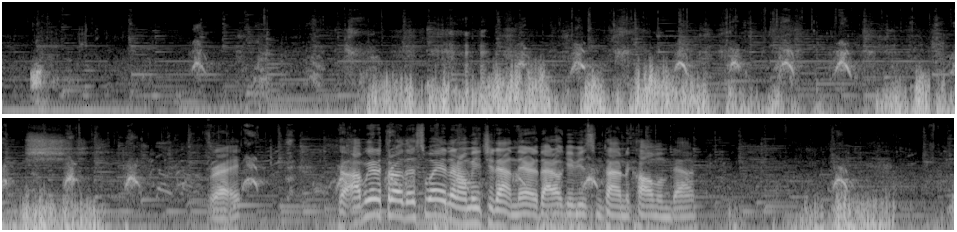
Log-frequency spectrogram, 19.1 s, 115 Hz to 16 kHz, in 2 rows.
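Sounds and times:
dog barking: 0.3 - 0.5, 1.9 - 3.2, 5.7 - 5.9, 6.7 - 8.6, 9.5 - 12.4, 15.4 - 15.6, 17.8 - 18.1.

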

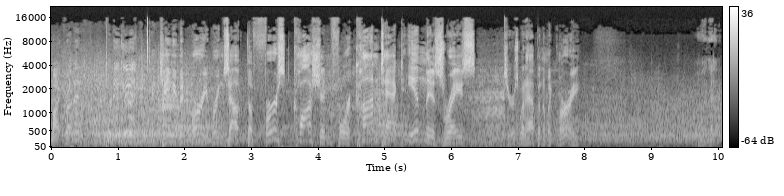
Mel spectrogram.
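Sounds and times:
race car engines at full throttle: 0.0 - 10.0.

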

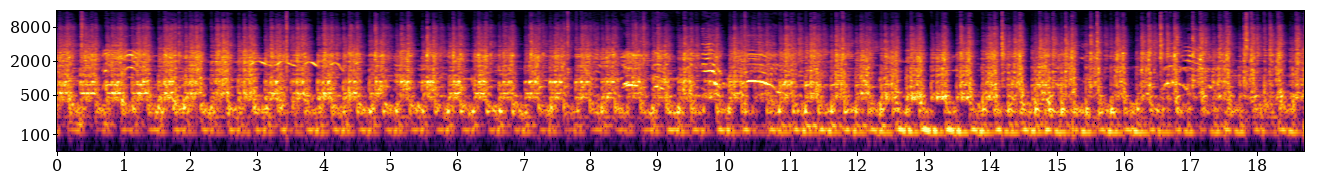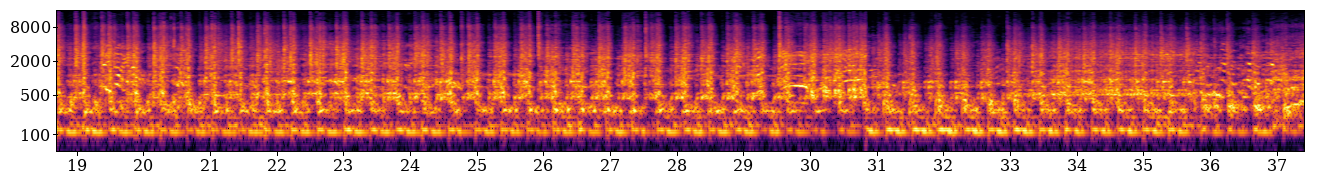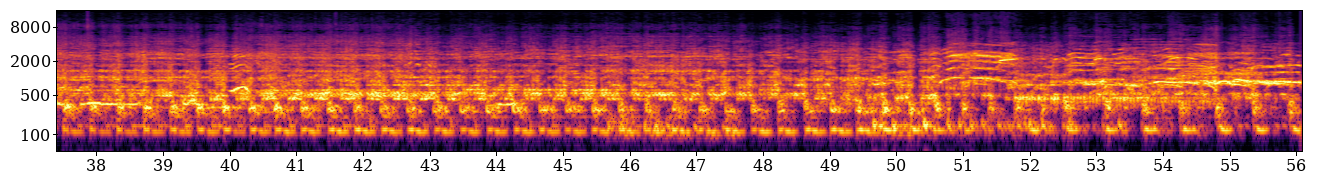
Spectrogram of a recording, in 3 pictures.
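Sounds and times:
fast stick drumming on drums: 0.0 - 56.0.

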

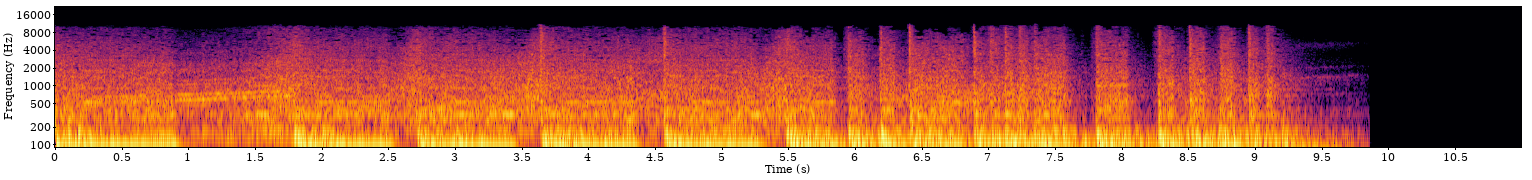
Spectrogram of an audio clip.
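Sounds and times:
rising tone: 0.0 - 7.1
deep bass hit: 1.8 - 9.7.

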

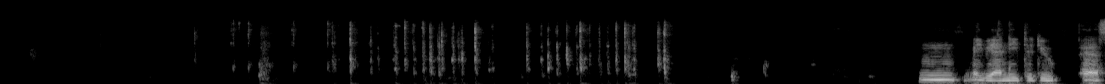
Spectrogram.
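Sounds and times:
typing on computer keyboard: 2.3 - 6.8.

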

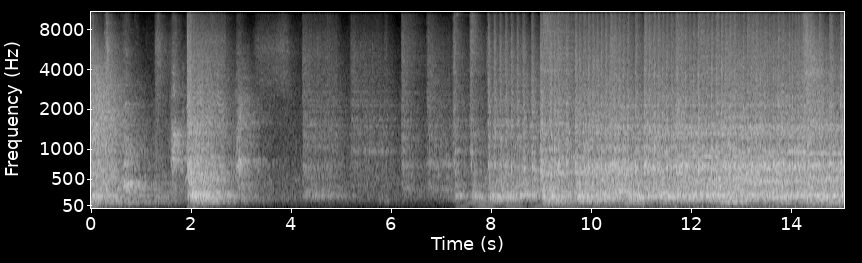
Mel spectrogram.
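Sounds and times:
percussion ensemble playing: 4.2 - 15.0.

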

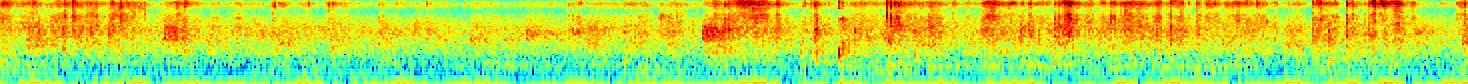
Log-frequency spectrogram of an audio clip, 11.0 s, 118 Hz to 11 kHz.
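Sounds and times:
paper rustling: 0.0 - 2.2, 4.7 - 11.0.

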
